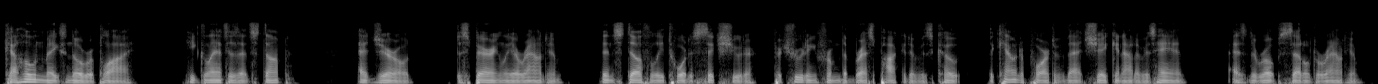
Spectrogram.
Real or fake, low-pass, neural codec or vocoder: fake; 7.2 kHz; codec, 16 kHz, 4.8 kbps, FACodec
